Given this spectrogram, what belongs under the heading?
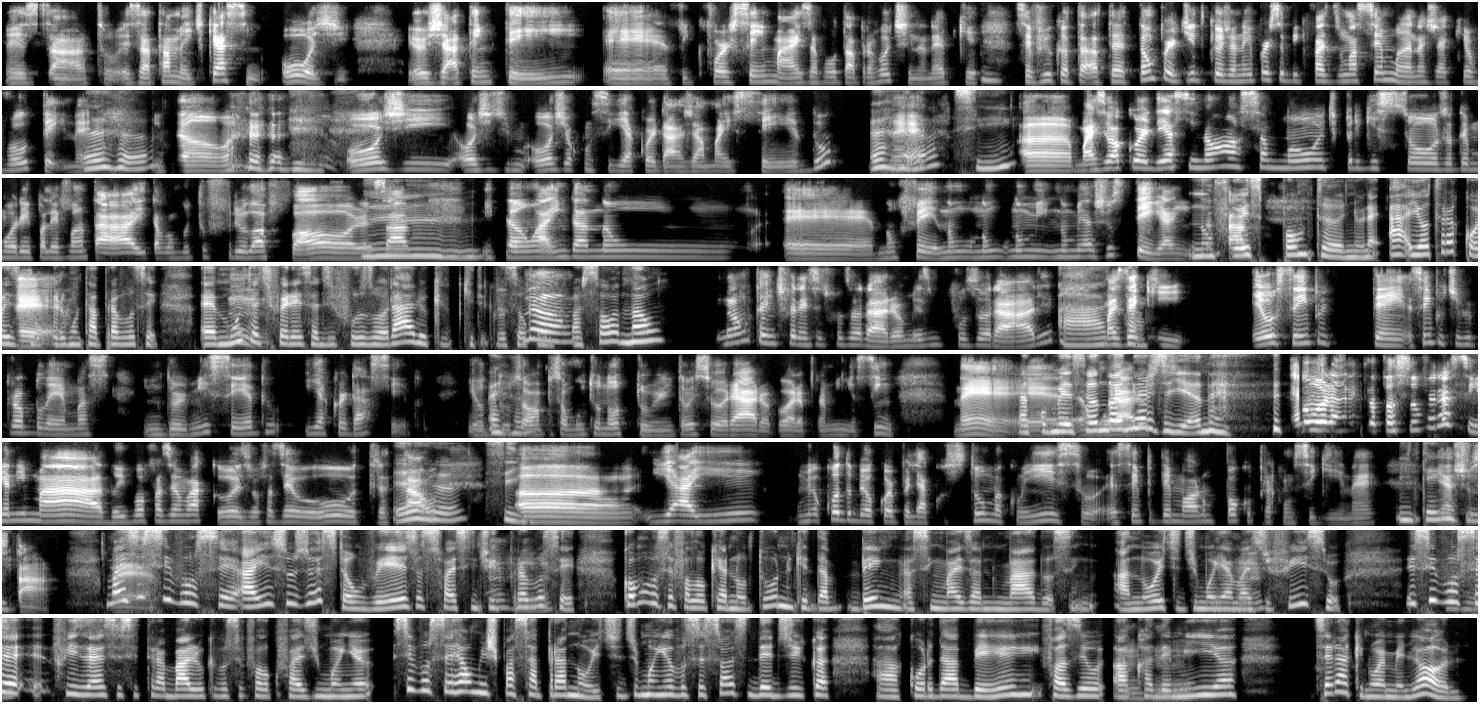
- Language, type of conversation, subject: Portuguese, advice, Como voltar a uma rotina saudável depois das férias ou de uma viagem?
- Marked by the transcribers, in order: laugh; laugh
